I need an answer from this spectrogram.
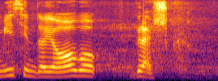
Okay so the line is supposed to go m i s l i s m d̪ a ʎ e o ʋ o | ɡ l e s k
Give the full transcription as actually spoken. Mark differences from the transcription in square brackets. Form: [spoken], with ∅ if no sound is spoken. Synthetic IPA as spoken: m i s l i [∅] m d̪ a [j] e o ʋ o | ɡ [ɾ] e [ʃ] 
